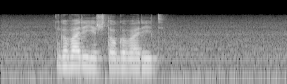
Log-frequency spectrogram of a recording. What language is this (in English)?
Russian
